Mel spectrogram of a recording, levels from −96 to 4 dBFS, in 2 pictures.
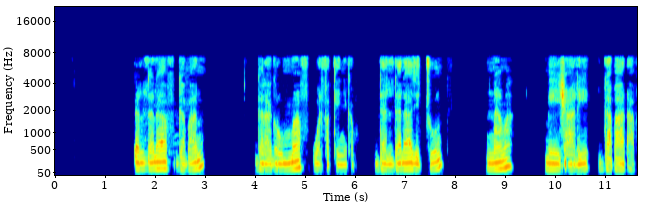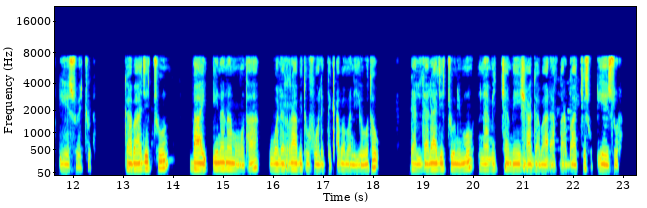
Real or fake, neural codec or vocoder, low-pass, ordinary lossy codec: real; none; 7.2 kHz; MP3, 64 kbps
